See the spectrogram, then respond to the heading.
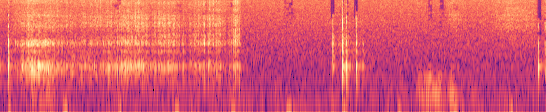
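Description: Fingernails scratch and tap the cover and spine of a red cloth-covered hardcover book held horizontally, then the book is raised. Soft, quiet scratching with a muffled tone is broken by short, dull taps that fade almost instantly.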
